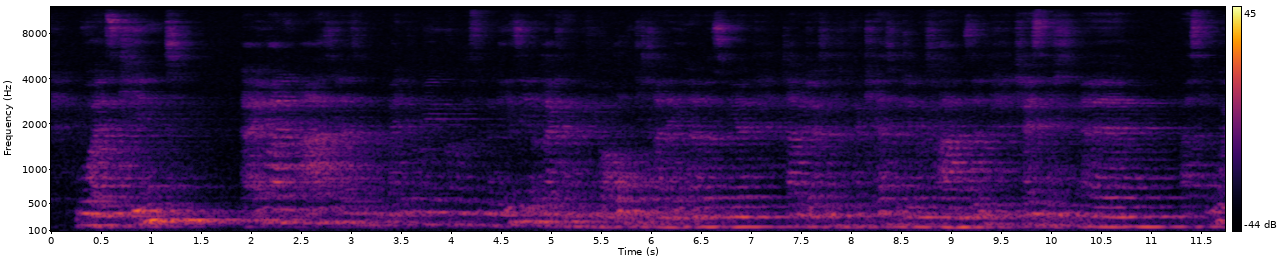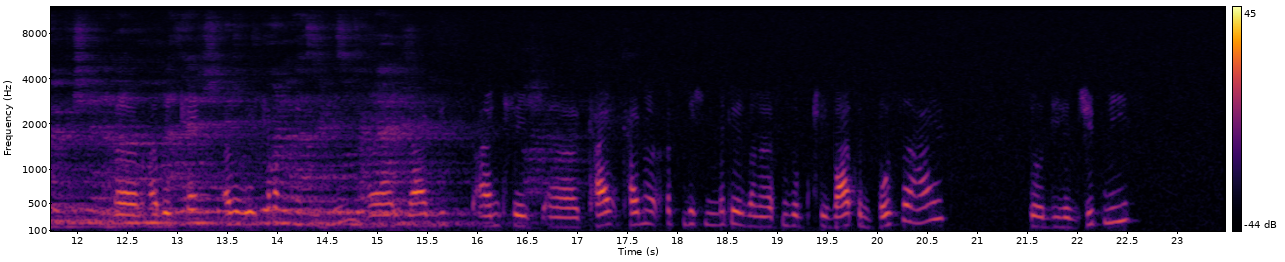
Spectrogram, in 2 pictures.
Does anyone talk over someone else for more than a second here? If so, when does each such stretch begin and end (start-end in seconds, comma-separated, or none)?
12.4-15.4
